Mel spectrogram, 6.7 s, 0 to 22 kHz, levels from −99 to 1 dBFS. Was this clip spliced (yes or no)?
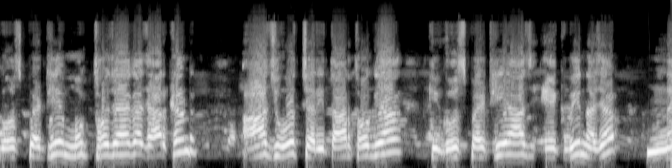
no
